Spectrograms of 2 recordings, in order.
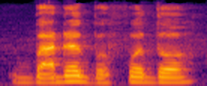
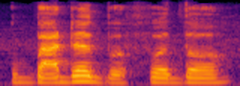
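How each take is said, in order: Both takes have the same delivery.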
